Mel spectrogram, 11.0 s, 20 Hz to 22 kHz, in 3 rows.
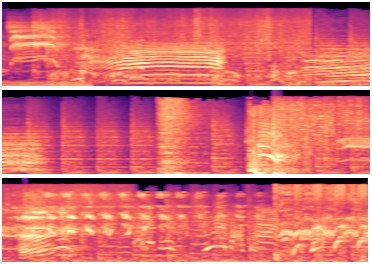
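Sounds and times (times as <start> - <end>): animal mooing call: 0.8 - 2.3.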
